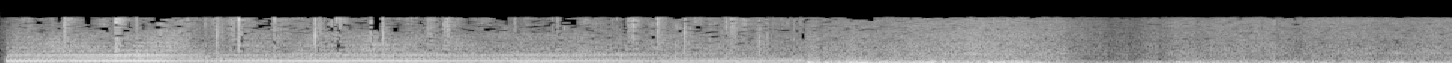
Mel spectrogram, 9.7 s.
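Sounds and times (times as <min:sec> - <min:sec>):
low droning hum: 0:00.0 - 0:07.2
wildfire crackling: 0:00.0 - 0:09.6
wind rushing: 0:05.4 - 0:09.6.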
